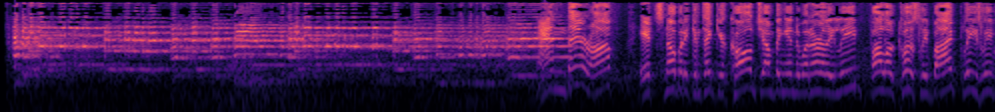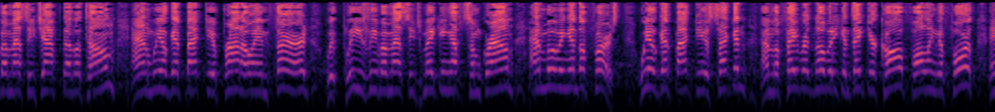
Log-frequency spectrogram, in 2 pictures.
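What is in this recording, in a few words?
Horse Racing Answering Machine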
